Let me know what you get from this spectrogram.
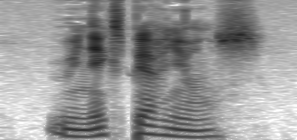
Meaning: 1. experiment, trial, test 2. experience (something one goes through) 3. experience, knowledge and skills
- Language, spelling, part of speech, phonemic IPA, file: French, expérience, noun, /ɛk.spe.ʁjɑ̃s/, Fr-expérience.ogg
